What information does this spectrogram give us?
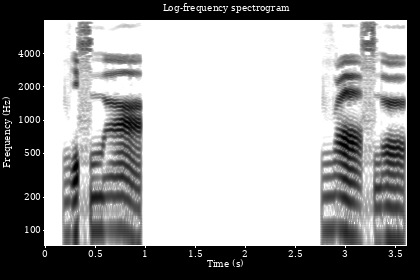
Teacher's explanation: Vesna, with the stress on the second syllable.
